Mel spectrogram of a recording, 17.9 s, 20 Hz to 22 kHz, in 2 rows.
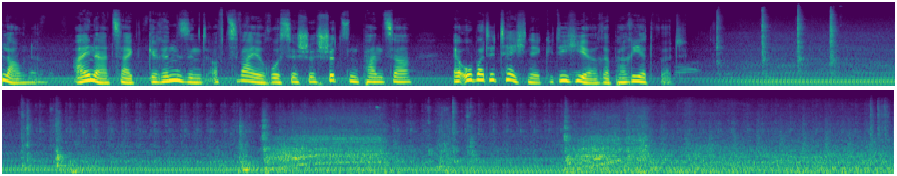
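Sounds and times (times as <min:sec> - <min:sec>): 
speech: 0:00.0 - 0:07.2
old captured Russian infantry fighting vehicle engine starting and revving in Izium: 0:07.2 - 0:17.8.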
